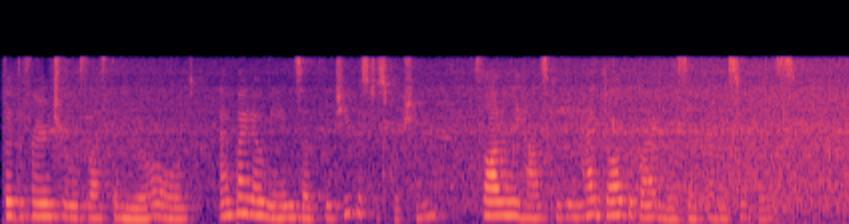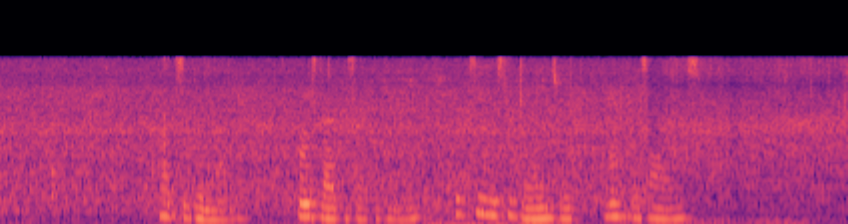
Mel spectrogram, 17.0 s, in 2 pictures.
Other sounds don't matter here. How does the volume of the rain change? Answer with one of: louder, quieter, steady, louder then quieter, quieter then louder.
louder.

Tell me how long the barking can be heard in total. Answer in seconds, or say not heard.
not heard.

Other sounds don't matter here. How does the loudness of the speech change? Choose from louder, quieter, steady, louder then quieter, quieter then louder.
steady.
